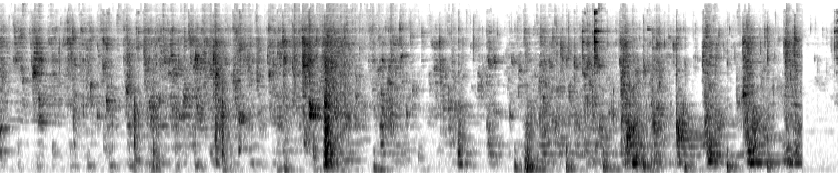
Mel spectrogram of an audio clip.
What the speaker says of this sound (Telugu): ఇక్కడ నేను ఒక బౌల్ని తీసుకున్నాను ఇందులో ఫ్రిడ్జ్లో నుంచి తీసినటువంటి చల్లటి నీటిని వేసుకుంటున్నాను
